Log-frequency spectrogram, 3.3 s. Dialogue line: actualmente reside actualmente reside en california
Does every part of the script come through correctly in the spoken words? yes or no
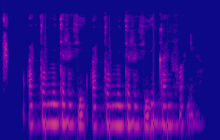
yes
